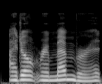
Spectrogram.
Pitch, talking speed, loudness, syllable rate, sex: 185 Hz, 235 wpm, -15 LUFS, 6.7 syllables/s, female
